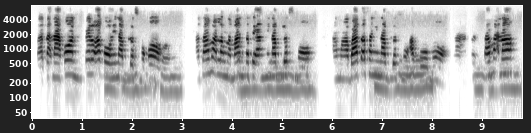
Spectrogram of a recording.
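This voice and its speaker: Music plays behind a woman with a high pitch who speaks at a moderate pace. Her pitch swings very widely, and her loudness shifts in big swings. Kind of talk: casual talk to camera. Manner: coaxing, patient questioning.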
